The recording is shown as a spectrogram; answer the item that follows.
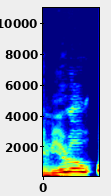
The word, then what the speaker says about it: Miro: I go by Miro, or Miro to all my Spanish friends.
